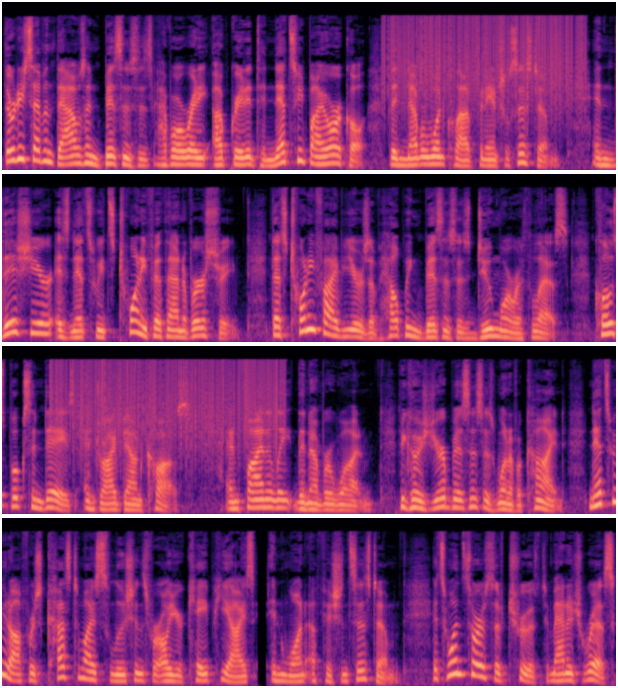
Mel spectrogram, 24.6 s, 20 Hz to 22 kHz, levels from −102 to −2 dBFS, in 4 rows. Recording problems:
crackling; noticeable; from 4 to 6 s and from 13 to 15 s; 10 dB below the speech

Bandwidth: 15.5 kHz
